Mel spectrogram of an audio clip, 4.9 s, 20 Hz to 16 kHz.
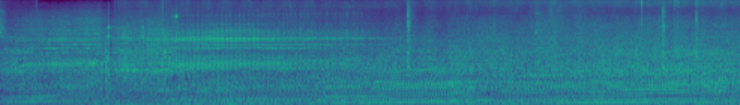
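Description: A supercharged V8 engine of a Jaguar F-Type P450 roars loudly and steadily, a deep throaty growl rising in pitch as it revs, with no talking.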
